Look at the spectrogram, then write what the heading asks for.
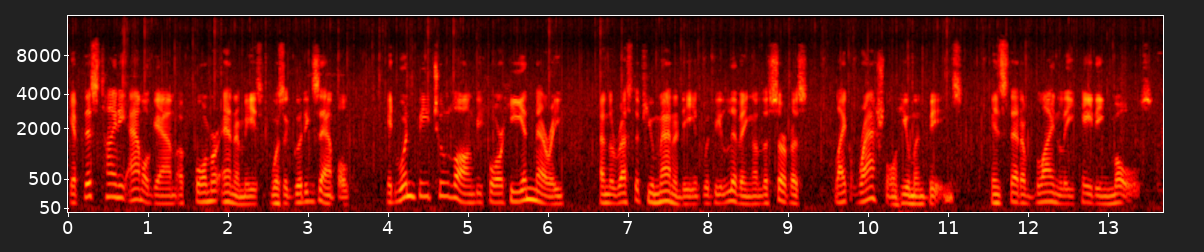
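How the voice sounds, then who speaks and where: A man's voice: mid-range voice, lively intonation, normal speed, poor audio. A man reading a scripted story as its narrator.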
